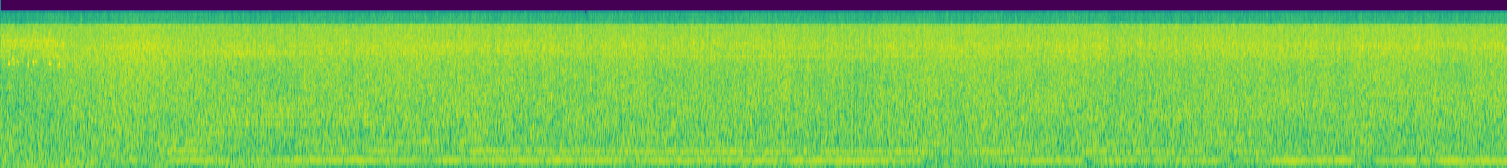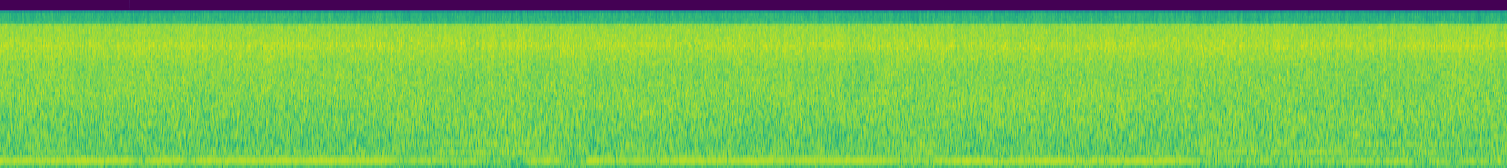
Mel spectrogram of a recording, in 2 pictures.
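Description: Model airplane's motor and propeller at full throttle, heard from a camera on board: a loud, steady drone that starts suddenly on the takeoff run and holds one pitch through the climb, over a constant rush of air.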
